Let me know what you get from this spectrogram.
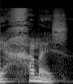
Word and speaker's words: James: His name is spelled James. – James. James. – Yeah, they pronounce it James. I think I might have said this last week. I might have repeated myself. – I don't think so. It's like Jesus.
